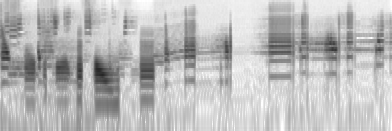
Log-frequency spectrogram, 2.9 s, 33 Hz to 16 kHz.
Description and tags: part of pack of 27 (funny) sounds, shorter than 3 seconds.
